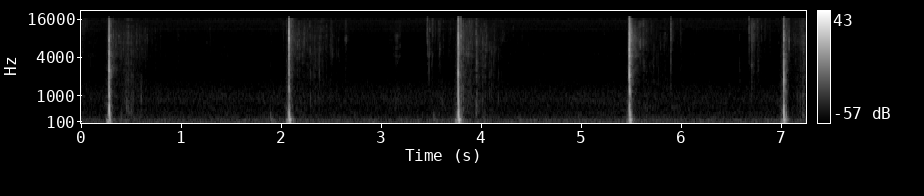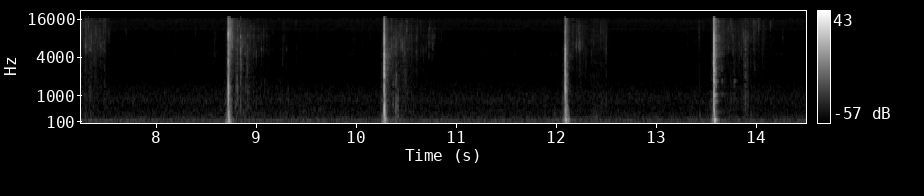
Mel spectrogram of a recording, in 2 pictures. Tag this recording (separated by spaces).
bullet dirt hit impact stick sticks wood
